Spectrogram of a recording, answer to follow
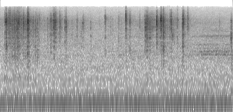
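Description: Light clicks and rattles of a plastic model-kit sprue sheet being handled and picked up, a scatter of small ticks, over a steady low hum.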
